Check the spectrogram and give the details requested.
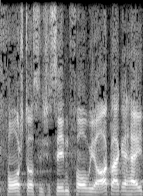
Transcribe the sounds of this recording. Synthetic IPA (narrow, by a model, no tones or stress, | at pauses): əfɔːʃtoːsɪʃəsɪnfɔliɑːklæɡəɦæɪt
